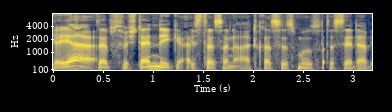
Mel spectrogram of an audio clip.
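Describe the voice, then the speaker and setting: A man speaks at a moderate pace. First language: not German (speaking German). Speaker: investigative journalist, co-host. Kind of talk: conversational documentary podcast.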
